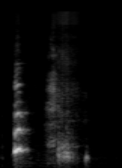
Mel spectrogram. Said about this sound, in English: Oh, I'm going to sneeze. I'm so sorry.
